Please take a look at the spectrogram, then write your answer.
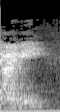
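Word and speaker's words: I me (εἰμί): You could just say I me, which in English letters we would spell it E-I-M-I, in case you're wondering.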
